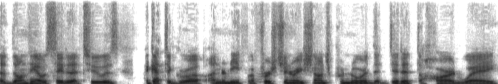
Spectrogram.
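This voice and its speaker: A very fast-talking man with an American accent, his medium pitch showing ordinary variation. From US South, South Georgia. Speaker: entrepreneurship educator and author. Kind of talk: podcast interview. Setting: call.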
